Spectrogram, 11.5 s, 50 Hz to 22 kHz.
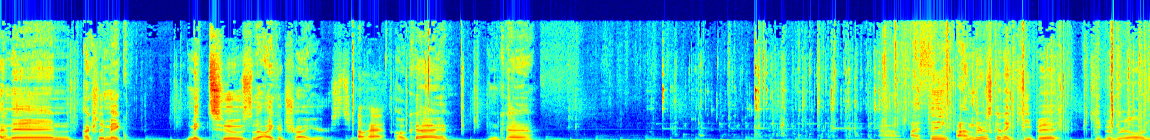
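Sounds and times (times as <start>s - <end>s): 
speech: 0.0s - 5.4s, 9.1s - 11.4s
water pouring into a cup: 6.5s - 11.4s.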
